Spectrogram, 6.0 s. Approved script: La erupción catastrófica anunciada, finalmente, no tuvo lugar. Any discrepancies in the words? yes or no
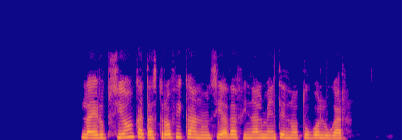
no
